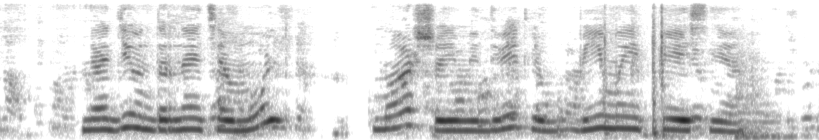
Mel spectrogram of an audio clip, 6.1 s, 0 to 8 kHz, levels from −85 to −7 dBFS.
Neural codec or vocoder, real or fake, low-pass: none; real; 7.2 kHz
